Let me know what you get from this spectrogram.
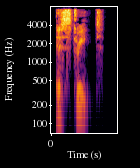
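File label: "estreat", British English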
